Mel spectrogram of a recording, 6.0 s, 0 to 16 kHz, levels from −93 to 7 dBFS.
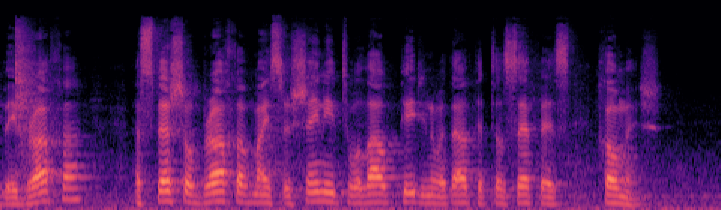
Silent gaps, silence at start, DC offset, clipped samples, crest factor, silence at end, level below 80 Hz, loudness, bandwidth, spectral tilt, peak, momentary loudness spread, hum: none; 0 s; under 0.1%; under 0.1%; 18 dB; 0 s; -54 dBFS; -26 LUFS; 12 kHz; -5 dB/octave; -10 dBFS; 10 LU; none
